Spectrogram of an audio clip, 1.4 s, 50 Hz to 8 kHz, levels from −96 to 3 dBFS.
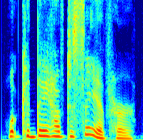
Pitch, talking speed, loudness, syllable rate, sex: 250 Hz, 335 wpm, -16 LUFS, 6.6 syllables/s, female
